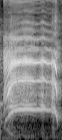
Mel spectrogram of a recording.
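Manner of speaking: very high imitated engine shriek; engine scream. Mimicking his screaming engine, a very high shriek. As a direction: shriek like the screaming small block. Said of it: "that thing was like".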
